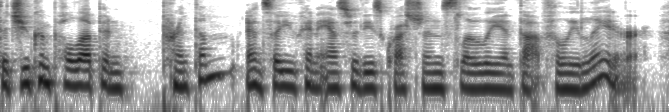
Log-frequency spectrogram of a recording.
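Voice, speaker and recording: A woman speaks at a fairly quick pace with fairly low pitch. Her pitch variation is ordinary. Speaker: life coach. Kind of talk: online training talk. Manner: fast.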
